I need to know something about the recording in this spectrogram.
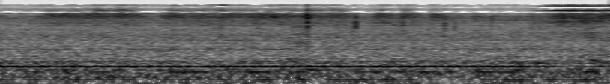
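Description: A steady machine hum: one held tone over a low rumble, unchanging throughout.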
